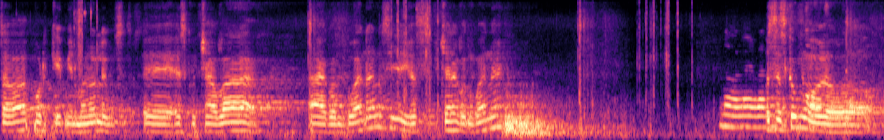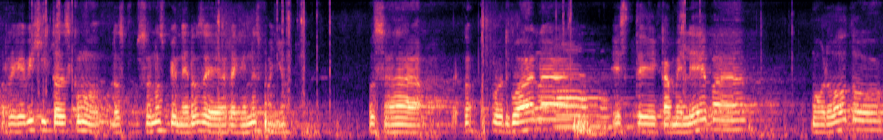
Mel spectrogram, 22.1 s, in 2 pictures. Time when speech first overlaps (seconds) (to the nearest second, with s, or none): 10 s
